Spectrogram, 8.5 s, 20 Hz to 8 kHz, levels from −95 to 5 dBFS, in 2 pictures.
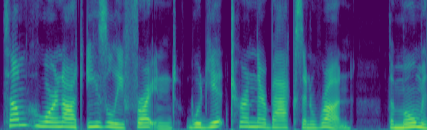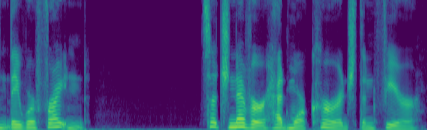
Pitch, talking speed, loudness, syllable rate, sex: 220 Hz, 175 wpm, -20 LUFS, 5.5 syllables/s, female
